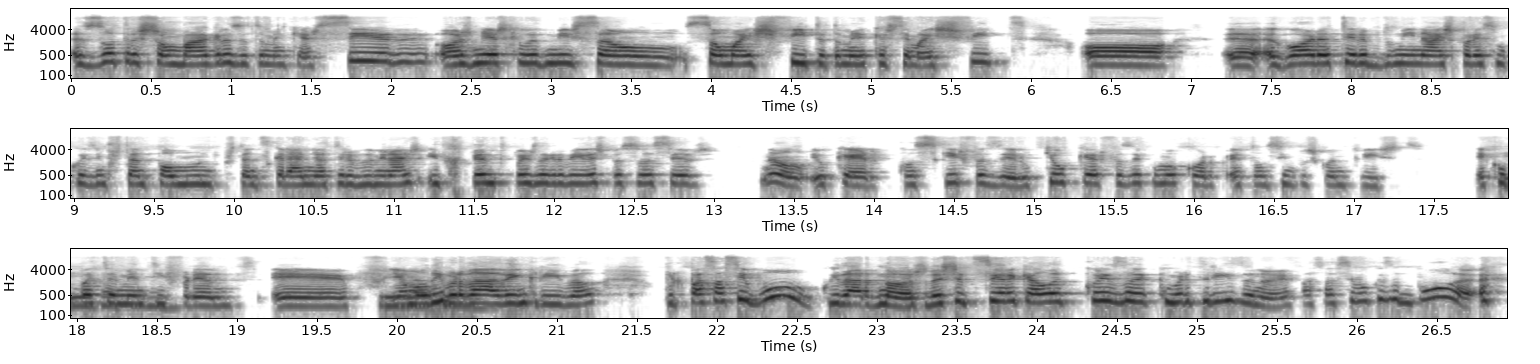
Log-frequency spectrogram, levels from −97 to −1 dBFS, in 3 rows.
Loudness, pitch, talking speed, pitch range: -25 LUFS, 255 Hz, 225 wpm, 240-275 Hz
